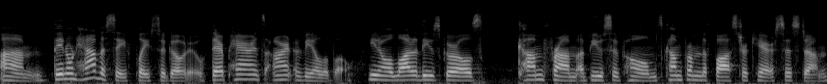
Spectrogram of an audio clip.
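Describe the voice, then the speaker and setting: In a Boston accent, a woman at a medium pitch talks at a fairly quick pace with hardly any pauses and ordinary pitch variation, on a very clean recording with a silent background. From Boston area, Massachusetts. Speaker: author and trafficking survivor. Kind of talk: interview testimony. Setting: TV studio.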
